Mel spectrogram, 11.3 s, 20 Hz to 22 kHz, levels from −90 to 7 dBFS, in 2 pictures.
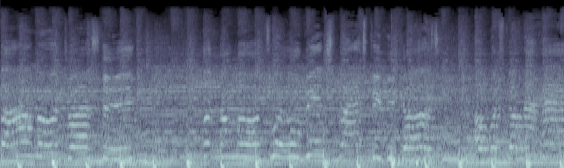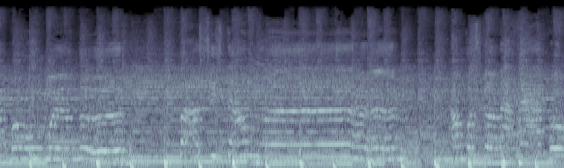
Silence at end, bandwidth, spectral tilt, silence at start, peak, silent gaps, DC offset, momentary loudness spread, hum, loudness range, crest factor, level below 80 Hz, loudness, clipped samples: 0 s; 18 kHz; -5.5 dB/octave; 0 s; 0 dBFS; none; 0.4%; 3 LU; none; 1 LU; 16 dB; -30 dBFS; -17 LUFS; under 0.1%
